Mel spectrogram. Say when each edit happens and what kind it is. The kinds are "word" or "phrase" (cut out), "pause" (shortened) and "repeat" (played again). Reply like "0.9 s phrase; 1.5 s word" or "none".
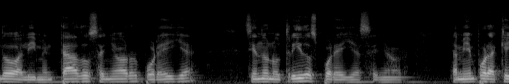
none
